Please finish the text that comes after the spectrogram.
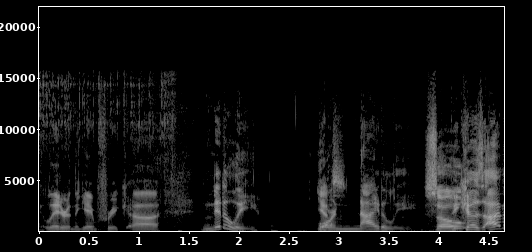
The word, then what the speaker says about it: Nidalee: And it was okay, look, we want to pronounce the champion Nidalee.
